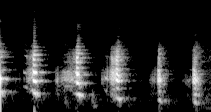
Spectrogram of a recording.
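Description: A man laughing hard in a run of short, high-pitched bursts, about three a second.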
